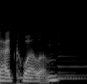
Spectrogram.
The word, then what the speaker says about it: ad coelum: And by the way, ad coelum, I have heard this pronounced different ways. I don't speak Latin, but we're going to go with ad coelum.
